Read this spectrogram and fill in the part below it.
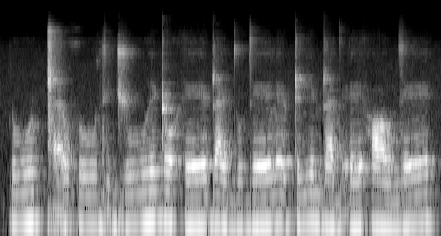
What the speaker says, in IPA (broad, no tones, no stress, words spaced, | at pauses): ɾuːɖǁæ̰u̯θuːdḭ d͡ʒuːi̯ɖo heːɖæy̯d̪u d̪eːley̯ ʈiːɳɖæd̪ḛ ɾehɒːu̯nzeː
